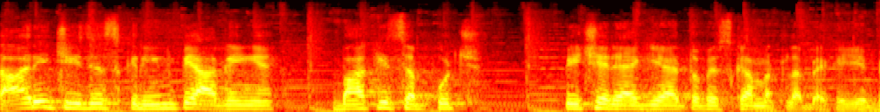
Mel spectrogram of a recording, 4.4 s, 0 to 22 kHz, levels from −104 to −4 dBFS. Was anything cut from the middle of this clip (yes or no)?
no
